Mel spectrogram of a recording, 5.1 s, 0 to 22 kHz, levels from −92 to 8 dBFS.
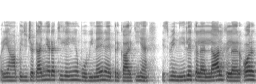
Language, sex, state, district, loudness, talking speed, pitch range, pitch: Hindi, female, Bihar, Madhepura, -19 LUFS, 245 wpm, 170-195 Hz, 180 Hz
